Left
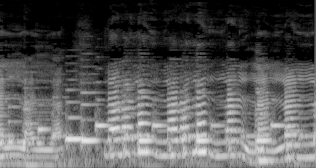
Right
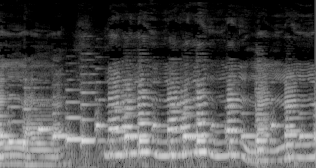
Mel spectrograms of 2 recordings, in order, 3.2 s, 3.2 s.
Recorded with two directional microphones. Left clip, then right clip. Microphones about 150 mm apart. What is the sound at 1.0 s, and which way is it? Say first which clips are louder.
Music: left 5 dB; 20° right (ahead or behind).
